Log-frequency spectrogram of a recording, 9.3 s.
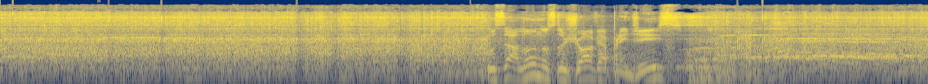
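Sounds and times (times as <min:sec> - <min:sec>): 
audience cheering: 0:00.0 - 0:05.0, 0:06.8 - 0:09.2
audience applause: 0:00.0 - 0:05.8, 0:06.9 - 0:09.2
speech: 0:04.9 - 0:07.7.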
